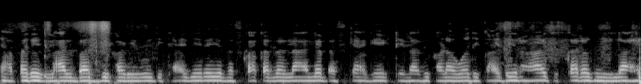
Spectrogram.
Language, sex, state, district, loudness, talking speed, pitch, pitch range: Hindi, female, Chhattisgarh, Korba, -21 LUFS, 310 wpm, 170 Hz, 165-175 Hz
